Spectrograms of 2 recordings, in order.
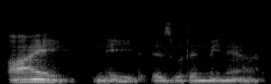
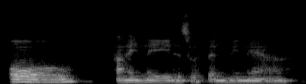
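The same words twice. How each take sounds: First: "I" leaned on, a little slower overall; stress on I. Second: "All" leaned on at the start, rest even; stress on ALL. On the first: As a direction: put the weight on "I". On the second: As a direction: open with a firm hit on "All". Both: Shown as a demonstration. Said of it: "shifting the emphasis from all to I to need".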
